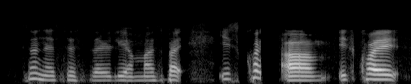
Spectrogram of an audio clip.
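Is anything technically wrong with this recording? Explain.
Yes, there are two kinds of fault in this speech clip.

AMR comfort noise: From 0.00 to 0.21 s the background is a smooth, even hiss rather than a real room, and a second brief patch of the same synthetic noise appears from 2.77 to 2.79 s. During those stretches no speech frames were sent. The phone treated the sound as silence, and the receiver filled the gap with artificial noise built from a rough outline of the background's level and spectrum.

Input switched to a poorer device: From 2.61 s to the end the sound turns duller and boxier. Nothing passes above about 4.9 kHz, the level shifts by roughly 5 dB, a new noise floor sits around 40 dB below the speech, and a gap of about 189 ms of silence marks the change. This is likely the recording moving to a different microphone or a headset's call profile, with its narrower band and its own colouring. 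The AMR-WB coding at 12.65 kbit/s adds only light damage of its own.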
